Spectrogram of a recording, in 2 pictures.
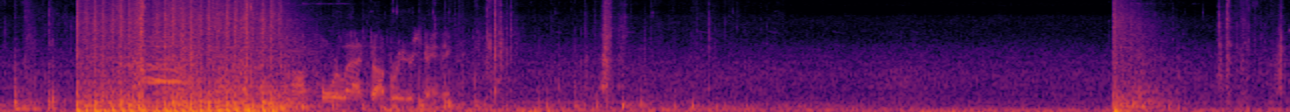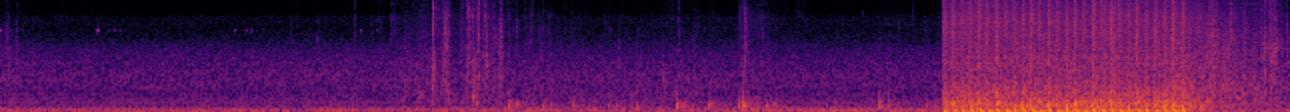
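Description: A rifle fires rapid automatic bursts at close range.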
